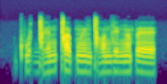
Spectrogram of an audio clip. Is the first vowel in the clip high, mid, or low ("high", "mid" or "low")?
low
